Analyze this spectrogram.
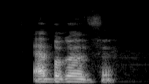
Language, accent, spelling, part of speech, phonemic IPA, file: French, Canada, abreuves, verb, /a.bʁœv/, LL-Q150 (fra)-abreuves.wav
- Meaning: second-person singular present indicative/subjunctive of abreuver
